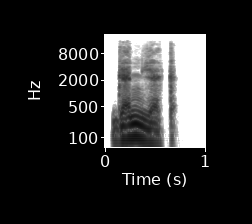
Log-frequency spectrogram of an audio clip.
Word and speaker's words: Genjek: Als hij nou gewoon in Polen had gewoond, was er geen probleem geweest, maar nu moest hij iedereen steeds weer uitleggen dat het Gen was en dat de G werd uitgesproken als in het Duitse Gut en dan Jek, Genjek. Zijn collega's waren hem als eerste de Pool gaan noemen toen hij ruim 16 jaar geleden begon in de zeeploeg.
